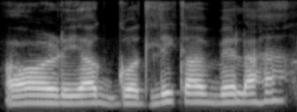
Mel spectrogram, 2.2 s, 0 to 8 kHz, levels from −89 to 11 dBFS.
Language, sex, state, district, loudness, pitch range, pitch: Hindi, male, Bihar, Patna, -13 LUFS, 160-185 Hz, 165 Hz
